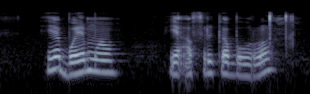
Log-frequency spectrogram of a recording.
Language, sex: Tswana, female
